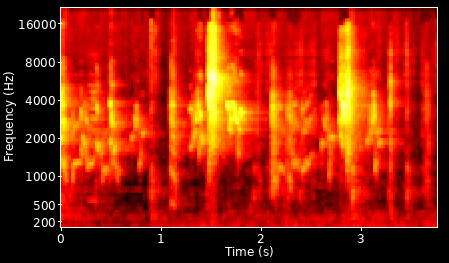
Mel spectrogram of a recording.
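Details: Budgerigars chattering to encourage breeding, with mixed buzzy warbles and two loud, harsh squawks standing out.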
